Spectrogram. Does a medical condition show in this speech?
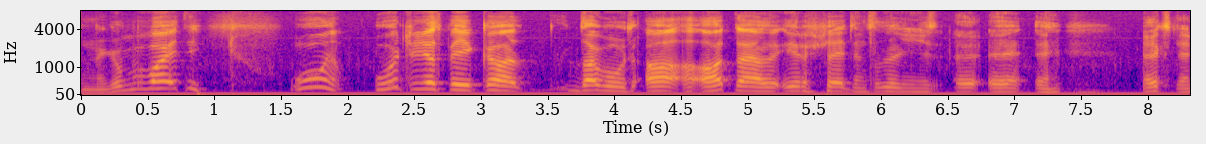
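Yes: cerebral palsy; speech not very clear.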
